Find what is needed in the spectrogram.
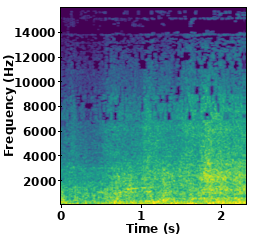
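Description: Steady rushing noise with uneven low rumbling, typical of wind on the microphone over outdoor city ambience.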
